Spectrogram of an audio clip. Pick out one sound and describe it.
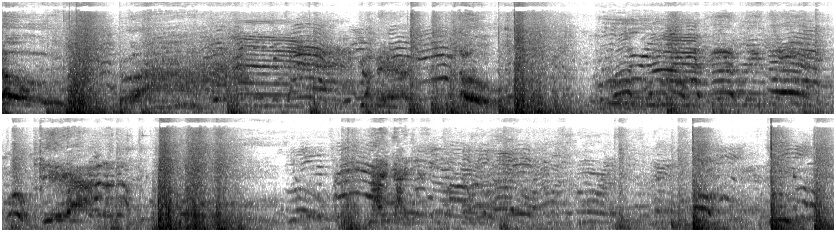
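Bodies slam hard onto a wrestling mat with loud thuds.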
